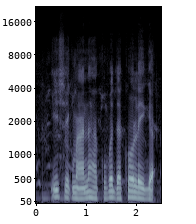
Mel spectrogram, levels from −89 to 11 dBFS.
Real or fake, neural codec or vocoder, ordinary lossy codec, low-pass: fake; autoencoder, 48 kHz, 128 numbers a frame, DAC-VAE, trained on Japanese speech; none; 19.8 kHz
